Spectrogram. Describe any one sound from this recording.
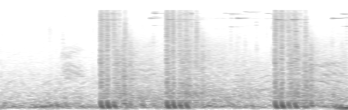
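Gunshots ring out in short, sharp bursts, loud and close.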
